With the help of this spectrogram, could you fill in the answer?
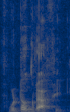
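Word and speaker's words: photography: इसमें वाई से पहले क्या है? ए नियम क्या है? कि वाई से पहले वाला जो सिलेबल होगा वो हल्का होगा। तो वाई से पहले जो ए है वो तो हल्का हो जाएगा। तो उसका उच्चारण होगा ग्राफी। ग्राफी नहीं होगा। ग्राफी होने पर भारी हो जाता है।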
